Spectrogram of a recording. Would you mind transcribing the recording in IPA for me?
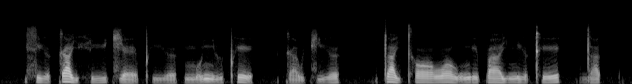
si˧˩ə̯ka˥˨j hiː˧˥t͡ɕɛː˧˩pʰi˩ə̯ | mo˩˧ɲɯː˩˧pʰe˥˨ | ka˩wt͡ɕi˧˥ə̯ | t̪a˥˨jt̪ʰɔː˧ ʋɔː˥˨wŋe˧ paː˧jni˧˩ə̯kʰe˧˥ | da˧t̚

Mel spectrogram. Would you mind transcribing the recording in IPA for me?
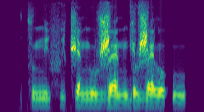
t͡suni fit͡ʃænul ʐæn ɡelʐæloʔu

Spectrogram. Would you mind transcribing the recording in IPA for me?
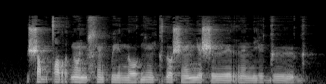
ʃʉmtˤorɗõɲ ɬẽk͡pi no ɡĩːkɗoʃẽ ɲeʃɨːɪ̯ rẽnjiɡʉːɡ

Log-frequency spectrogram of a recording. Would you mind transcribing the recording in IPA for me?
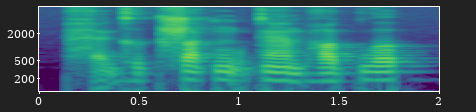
hæ̰ɡʱəkʂɑk ŋʷæ̰kæ̃bʱɑ kʷʌ

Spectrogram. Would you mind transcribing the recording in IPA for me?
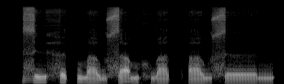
zɨ˧hə˦˥t̚ ma˧˩wsa̰˧˥mhwa˨˩t̚ ʔa˨˩wsəː˨˩ŋ

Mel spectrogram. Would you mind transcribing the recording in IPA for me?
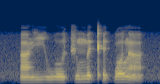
ã˨ɣiː˨ woː˨ t͡ʃʊ˦ mɛ˦kʼɛ˨k͡pɔ˦lã˨

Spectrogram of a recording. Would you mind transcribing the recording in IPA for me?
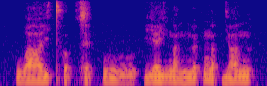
waː˨˥jt̪ʰʊ˨k̚sɪ˨˥k̚puː˨˩ | je˧jŋɐ˨nn̪ɵ˥t̚ŋɐ˨t̚ jɐ˥n

